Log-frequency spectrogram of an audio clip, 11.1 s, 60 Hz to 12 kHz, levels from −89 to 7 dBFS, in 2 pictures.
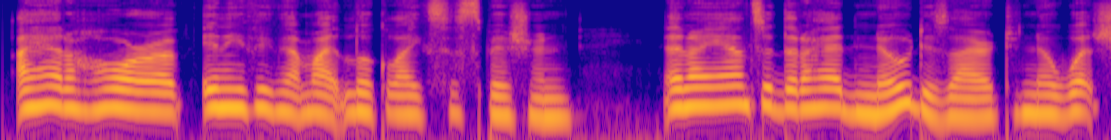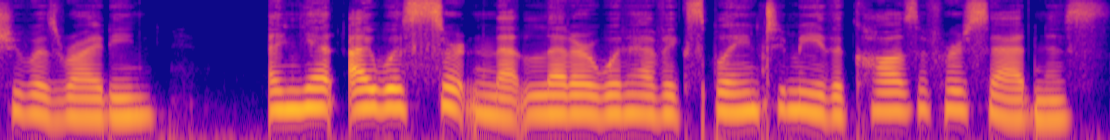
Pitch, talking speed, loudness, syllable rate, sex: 175 Hz, 225 wpm, -19 LUFS, 5.9 syllables/s, female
